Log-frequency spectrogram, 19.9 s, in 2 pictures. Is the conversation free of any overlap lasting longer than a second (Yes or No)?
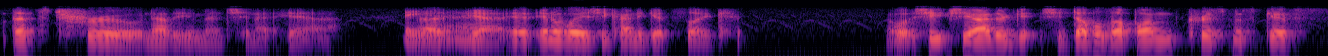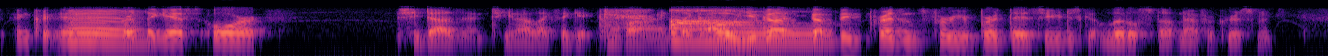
No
